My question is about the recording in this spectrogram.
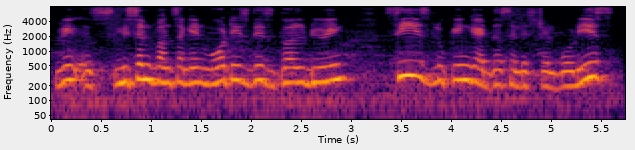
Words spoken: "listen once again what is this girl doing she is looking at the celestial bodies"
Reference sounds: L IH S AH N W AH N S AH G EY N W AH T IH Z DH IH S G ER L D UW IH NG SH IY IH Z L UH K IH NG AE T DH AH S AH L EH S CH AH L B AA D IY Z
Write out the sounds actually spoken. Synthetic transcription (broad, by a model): L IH S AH N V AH N S AH G EY N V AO T IH Z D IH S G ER L D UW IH NG S IY IH Z L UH K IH NG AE T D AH S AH L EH S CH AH L B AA D IY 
